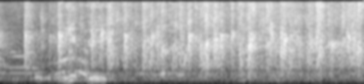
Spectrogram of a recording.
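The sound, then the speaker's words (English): Audience clapping that builds into a soft, even wash of many hands after a voice speaks at the start, staying fairly faint and continuous to the end. “you may clap”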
